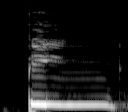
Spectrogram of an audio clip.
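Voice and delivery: very high, ringing bing; imitated bing. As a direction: sing out a high little ding. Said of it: "in my head".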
